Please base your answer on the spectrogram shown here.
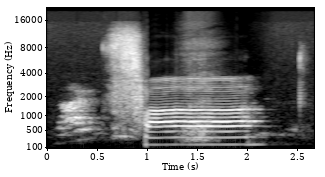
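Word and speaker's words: ف: صاد ضاد ط ظ عين غين ফা। ফার মাখরাজ হলো নিচের ঠোঁটের পেট উপরের দুই দাঁতের আগার সঙ্গে লাগিয়ে উচ্চারিত হয়। নিচের ঠোঁটের পেট উপরের দুই দাঁতের আগার সঙ্গে লাগিয়ে ফা উচ্চারণ করতে হয়।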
